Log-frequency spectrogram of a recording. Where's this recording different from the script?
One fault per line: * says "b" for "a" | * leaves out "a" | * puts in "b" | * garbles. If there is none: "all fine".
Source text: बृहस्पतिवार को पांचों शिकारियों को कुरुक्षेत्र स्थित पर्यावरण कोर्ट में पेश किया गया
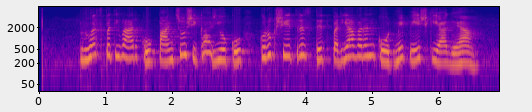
all fine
